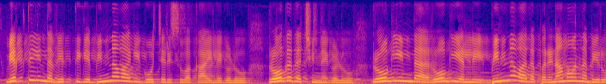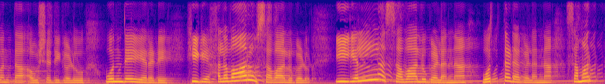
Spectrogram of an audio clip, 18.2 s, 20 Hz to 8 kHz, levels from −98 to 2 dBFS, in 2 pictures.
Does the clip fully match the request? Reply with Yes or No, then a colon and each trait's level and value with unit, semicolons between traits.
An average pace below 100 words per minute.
Yes: average, 75 wpm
